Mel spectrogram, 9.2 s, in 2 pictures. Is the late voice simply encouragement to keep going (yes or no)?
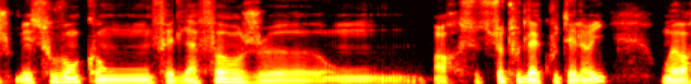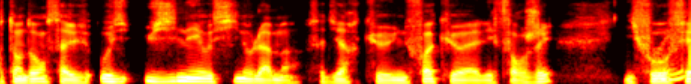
yes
